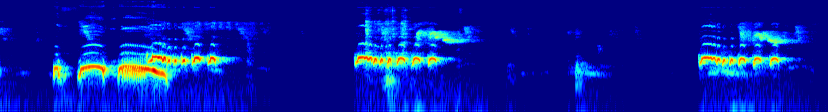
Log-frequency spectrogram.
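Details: Spotted dove (tekukur) lure song in the gacor ngalas style, played to excite a kept dove into singing: an opening run of low, hollow, arched coos, then brief rapid trilled bursts that repeat twice more after pauses. Faint higher chirps are also heard.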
